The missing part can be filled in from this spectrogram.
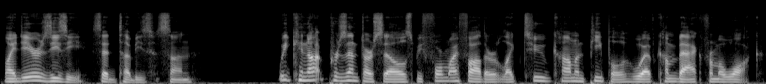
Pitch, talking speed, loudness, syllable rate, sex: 135 Hz, 190 wpm, -21 LUFS, 5.2 syllables/s, male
